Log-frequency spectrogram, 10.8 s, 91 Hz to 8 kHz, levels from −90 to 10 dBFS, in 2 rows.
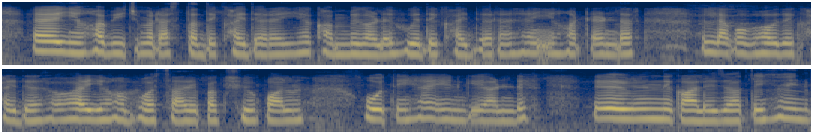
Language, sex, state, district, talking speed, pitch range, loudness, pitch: Hindi, female, Uttar Pradesh, Budaun, 205 wpm, 210-230 Hz, -24 LUFS, 220 Hz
